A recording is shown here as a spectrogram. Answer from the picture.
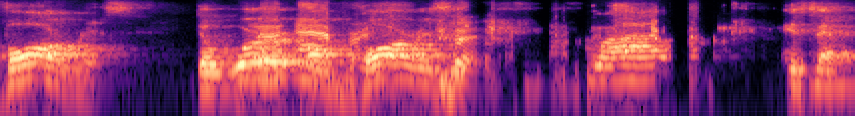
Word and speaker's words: Avaris: And then he mispronounces the name. It's called Avaris.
